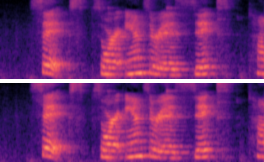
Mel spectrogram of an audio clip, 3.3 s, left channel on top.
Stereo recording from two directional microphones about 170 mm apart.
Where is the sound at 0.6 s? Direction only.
5° left (ahead or behind).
